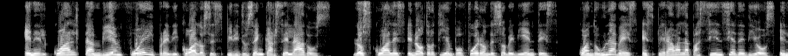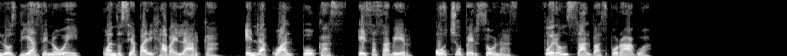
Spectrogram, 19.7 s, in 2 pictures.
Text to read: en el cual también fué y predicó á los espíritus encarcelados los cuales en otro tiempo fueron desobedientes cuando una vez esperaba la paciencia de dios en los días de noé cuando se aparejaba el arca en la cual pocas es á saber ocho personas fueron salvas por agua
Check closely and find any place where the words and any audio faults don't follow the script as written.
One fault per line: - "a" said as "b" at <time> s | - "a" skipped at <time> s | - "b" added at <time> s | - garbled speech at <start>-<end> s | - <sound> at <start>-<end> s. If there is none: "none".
none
